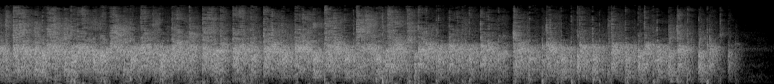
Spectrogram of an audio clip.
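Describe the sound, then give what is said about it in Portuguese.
Dense, steady applause from an audience welcoming a band about to play live, many hands clapping at once in a loud continuous wash that holds for several seconds before cutting off abruptly. “Forte aplauso”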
